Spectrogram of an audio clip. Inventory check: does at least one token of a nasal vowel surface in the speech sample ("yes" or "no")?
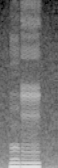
no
